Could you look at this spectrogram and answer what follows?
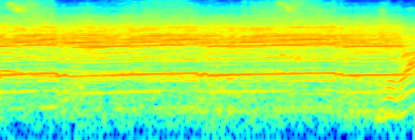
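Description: CART race cars scream past during Friday qualifying at Monterrey, a loud, sustained high-pitched engine howl that rises and then drops sharply as a car passes at the end.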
